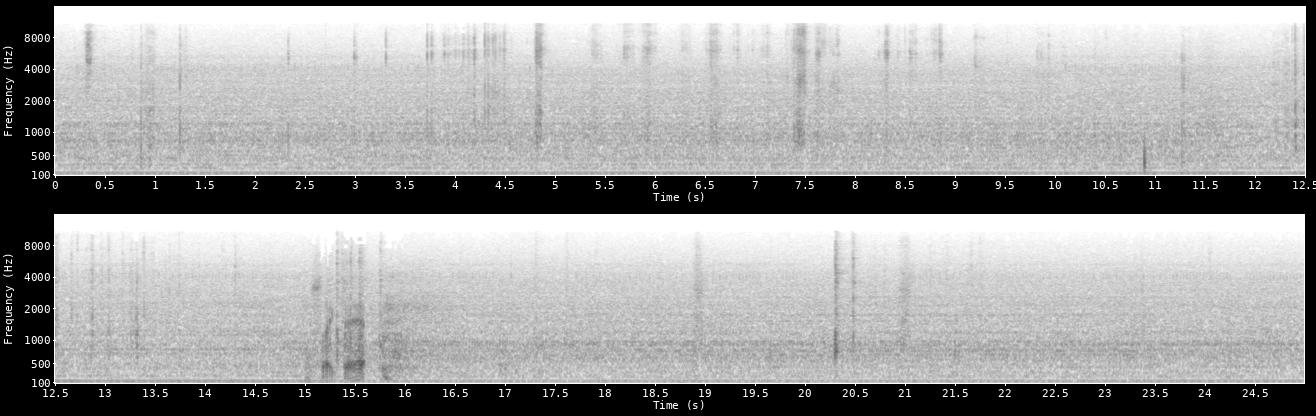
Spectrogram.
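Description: Hands handling and fitting small foam model-airplane parts at the tail: scattered light clicks and rustles over a steady low hum, with one louder brief burst of handling noise about fifteen seconds in.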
